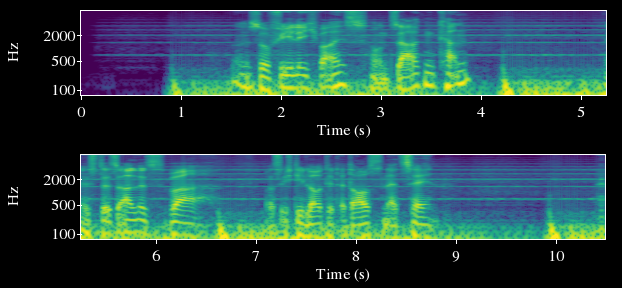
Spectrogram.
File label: horror trailer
